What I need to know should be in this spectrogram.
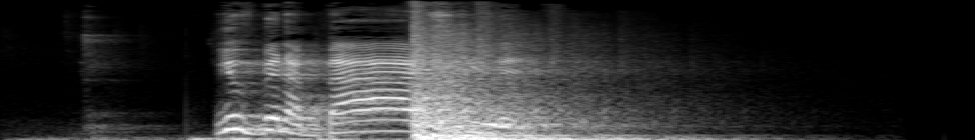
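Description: A creature's deep, menacing voice speaks loudly.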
